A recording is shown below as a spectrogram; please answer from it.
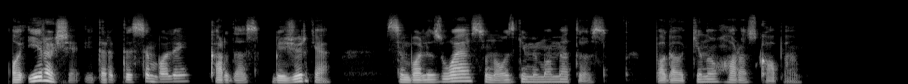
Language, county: Lithuanian, Kaunas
